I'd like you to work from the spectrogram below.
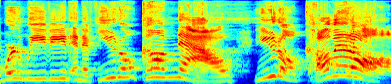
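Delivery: high-pitched, loud screaming. Retelling a sister breaking down the door: imitating Kelly screaming. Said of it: "basically breaks down the door screaming".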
